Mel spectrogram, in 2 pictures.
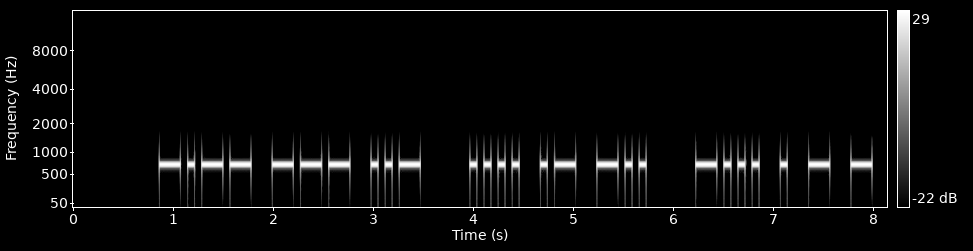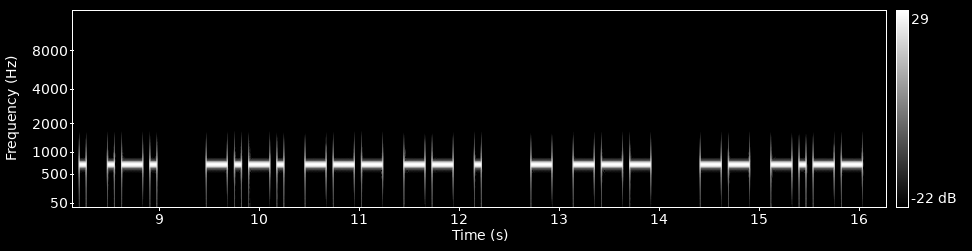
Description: Morse code, heard as a keyed tone, about 17 wpm, 700 Hz. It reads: YOU HAD BETTER COME TO MY
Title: Sentences from Top 400 Words 17wpm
